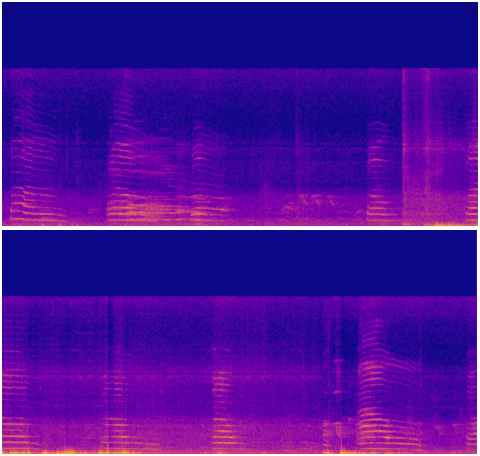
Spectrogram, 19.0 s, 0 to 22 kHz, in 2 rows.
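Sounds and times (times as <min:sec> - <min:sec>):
cat meowing: 0:00.2 - 0:01.4, 0:02.1 - 0:04.6, 0:07.3 - 0:08.4, 0:09.2 - 0:10.4, 0:11.4 - 0:12.8, 0:13.6 - 0:14.6, 0:15.3 - 0:18.0, 0:18.8 - 0:19.0
heavy low rumbling: 0:07.7 - 0:19.0.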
